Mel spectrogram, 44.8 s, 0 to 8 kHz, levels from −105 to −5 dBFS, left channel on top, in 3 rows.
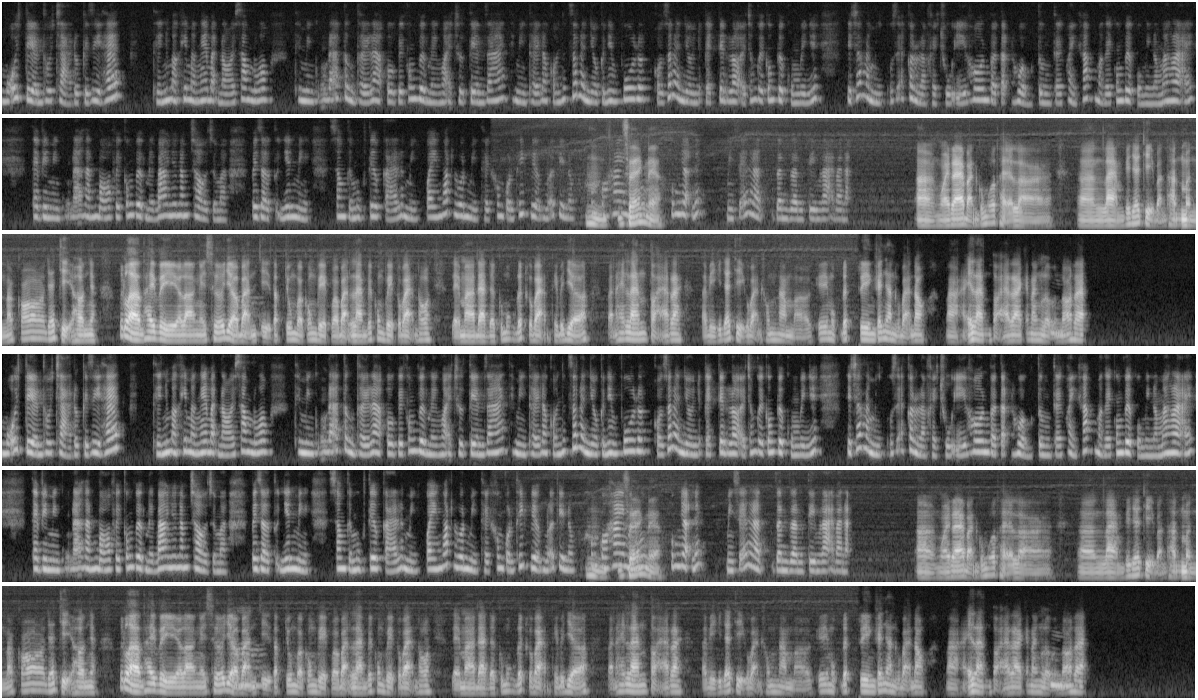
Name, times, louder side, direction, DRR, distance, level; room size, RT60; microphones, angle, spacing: voice 1, 0.0-1.5 1.9-23.0 23.3-23.7 24.0-25.5 32.7-33.2 43.0-43.4, right 6 dB, 80° right, 0.4 m, -36 dB
sound 1, 21.0-40.6, left 6 dB, 75° left, 0.9 m, -53 dB
voice 2, 22.2-23.2 26.3-37.2 37.4-38.4 38.6-41.4 41.7-43.4, left 3 dB, 35° left, 0.4 m, -29 dB
2.2 x 2.2 x 2.7 m
head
